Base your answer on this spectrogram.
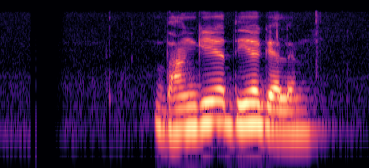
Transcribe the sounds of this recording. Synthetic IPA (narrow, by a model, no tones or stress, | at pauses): bʱaŋɡijad̪ijaɡɛlen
